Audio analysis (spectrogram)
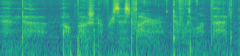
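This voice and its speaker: A breathy whisper from a gaming ASMR host, with no voiced tone at all. The delivery is an unhurried ramble, musing aloud over gameplay.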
